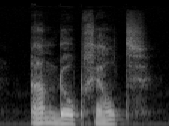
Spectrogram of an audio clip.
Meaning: the money paid to new recruits upon joining the infantry
- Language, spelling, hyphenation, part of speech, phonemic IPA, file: Dutch, aanloopgeld, aan‧loop‧geld, noun, /ˈaːn.loːpˌxɛlt/, Nl-aanloopgeld.ogg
